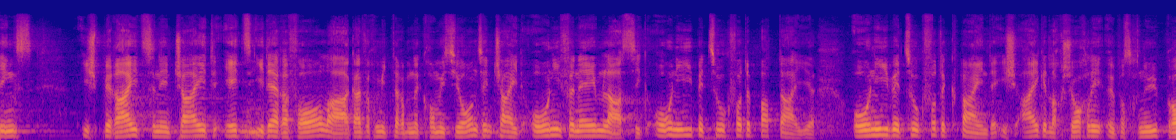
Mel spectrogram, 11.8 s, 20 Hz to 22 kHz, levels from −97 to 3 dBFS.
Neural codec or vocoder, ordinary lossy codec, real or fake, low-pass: vocoder, 44.1 kHz, 128 mel bands every 256 samples, BigVGAN v2; AAC, 64 kbps; fake; 14.4 kHz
